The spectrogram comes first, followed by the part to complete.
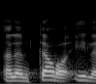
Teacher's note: ألم تر إلى ترى، التاء والراء، الراء مفخمة هنا لأنها مفتوحة لكن التاء ينبغي أن تبقى مرققة لأن التاء مرققة دائما.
